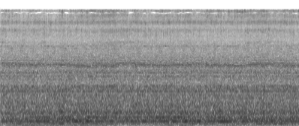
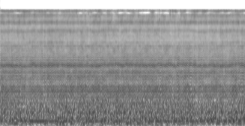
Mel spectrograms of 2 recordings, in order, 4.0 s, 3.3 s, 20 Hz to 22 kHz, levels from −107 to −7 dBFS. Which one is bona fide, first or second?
first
